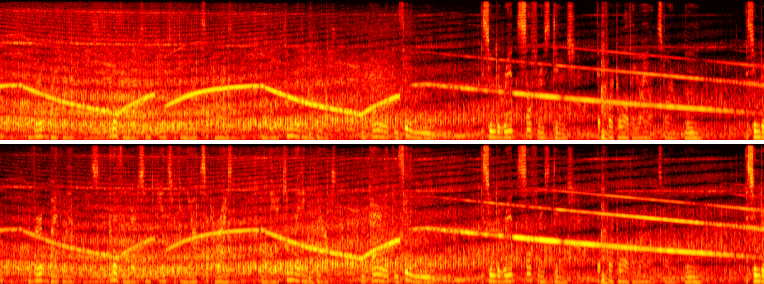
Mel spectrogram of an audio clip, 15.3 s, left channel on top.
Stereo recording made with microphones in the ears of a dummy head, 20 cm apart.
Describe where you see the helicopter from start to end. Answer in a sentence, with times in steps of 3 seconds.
You can hear the helicopter on the left from 0 s, in the centre from 3 s and on the right from 6 s.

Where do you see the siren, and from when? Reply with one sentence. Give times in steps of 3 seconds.
You can hear the siren on the left from 0 s, in the centre from 6 s and on the right from 9 s.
